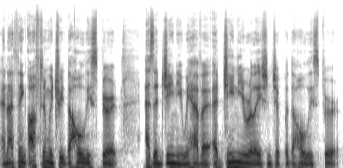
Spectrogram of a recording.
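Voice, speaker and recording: A young man with an Australian accent giving an earnest devotional sermon, telling a personal story. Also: low-pitched. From Melbourne, Australia. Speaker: pastor.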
